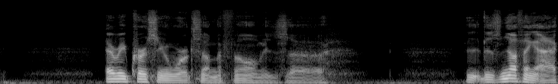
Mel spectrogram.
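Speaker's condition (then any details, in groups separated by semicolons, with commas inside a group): Cleft palate; cleft palate possibly audible in voice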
